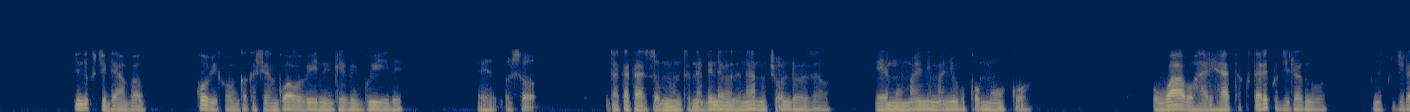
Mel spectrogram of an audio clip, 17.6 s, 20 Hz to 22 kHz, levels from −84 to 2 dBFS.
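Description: Opus voice compression runs through the whole speech clip. Nothing is heard above about 4.3 kHz, so the speech sounds muffled, like a narrowband phone line. The damage is heavy. The speech is hoarse and slightly robotic. Opus has dropped to its SILK linear-prediction mode and codes the excitation very coarsely. This fits a bitrate near 6 kbps, with long frames of about 60 ms.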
